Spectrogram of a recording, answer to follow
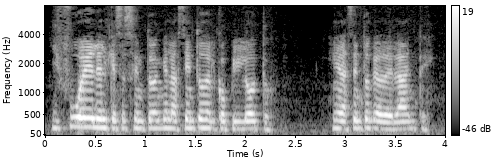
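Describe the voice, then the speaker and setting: A young man acting a dramatic monologue as a guilt-ridden brother, sorrowful and anguished, with halting delivery. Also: high voice, level tone, lightly acted. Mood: pained confession. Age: young adult. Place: small room, indoors.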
